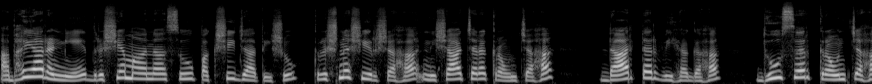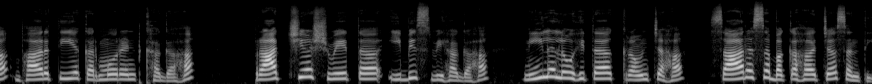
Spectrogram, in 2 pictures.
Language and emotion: Sanskrit, neutral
